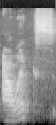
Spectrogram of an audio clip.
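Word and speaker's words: Alyx: So I'm using these stickers from Amy Tangerine that are called Alex, and it's spelled A-L-Y-X.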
